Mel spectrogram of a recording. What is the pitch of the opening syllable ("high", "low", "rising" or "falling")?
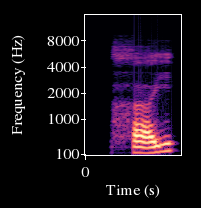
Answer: rising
